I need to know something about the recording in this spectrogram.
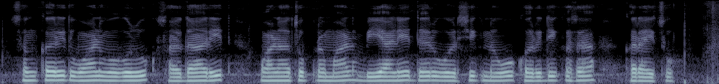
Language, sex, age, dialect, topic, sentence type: Marathi, male, 25-30, Southern Konkan, agriculture, question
